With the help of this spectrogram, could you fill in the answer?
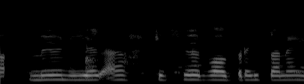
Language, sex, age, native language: Icelandic, male, 12, Icelandic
